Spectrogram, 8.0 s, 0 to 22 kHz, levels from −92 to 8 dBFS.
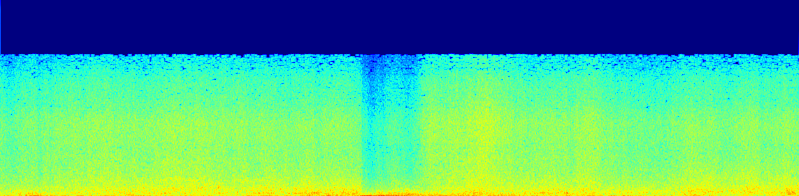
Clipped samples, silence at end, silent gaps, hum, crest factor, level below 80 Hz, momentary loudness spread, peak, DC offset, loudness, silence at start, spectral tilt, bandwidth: under 0.1%; 0 s; none; none; 14 dB; -26 dBFS; 4 LU; -4 dBFS; under 0.1%; -17 LUFS; 0 s; -3 dB/octave; 16 kHz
